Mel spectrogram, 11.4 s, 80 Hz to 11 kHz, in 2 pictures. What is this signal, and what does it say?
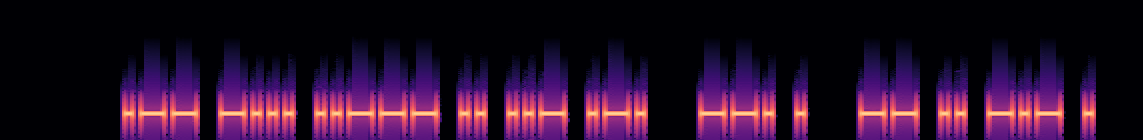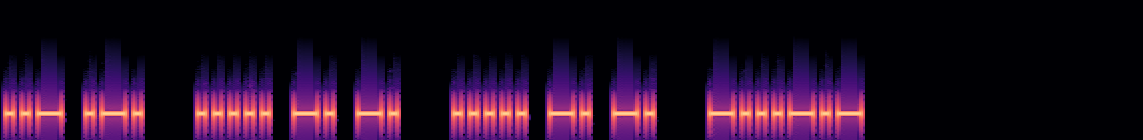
Morse code, heard as a keyed tone, about 32 wpm, 690 Hz. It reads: WB2IUR GE MIKE UR 5NN 5NN <BK>
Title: SOTA QSO Practice 30wpm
